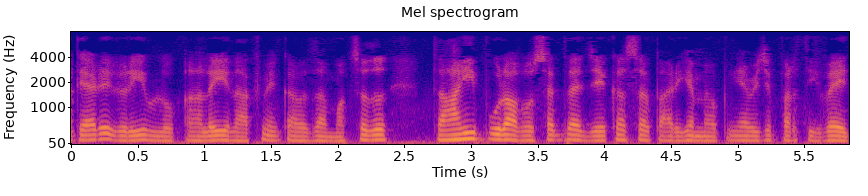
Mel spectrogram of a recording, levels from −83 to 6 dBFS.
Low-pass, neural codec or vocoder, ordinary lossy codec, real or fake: 7.2 kHz; codec, 24 kHz, 0.9 kbps, WavTokenizer, large speech release; MP3, 32 kbps; fake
